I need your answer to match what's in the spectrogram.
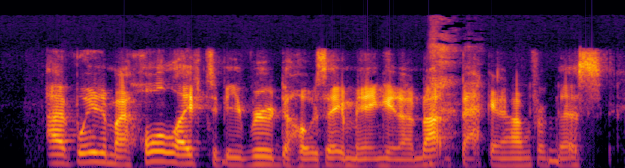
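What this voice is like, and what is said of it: Usual voice. Nothing is said of it.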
